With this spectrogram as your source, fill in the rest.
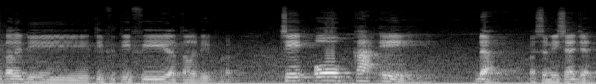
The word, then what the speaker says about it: Coke: Semuanya cuk. Tahu kan bendanya kan? Barangnya tahu ya. Sering TV itu kan, film-film. Cuk cuk cuki cuki. Bacanya ini sering terkecoh. Jangan cuk. Yang tadi yang pertama yang benar.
